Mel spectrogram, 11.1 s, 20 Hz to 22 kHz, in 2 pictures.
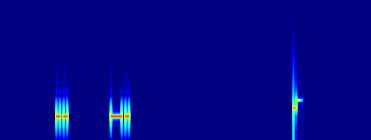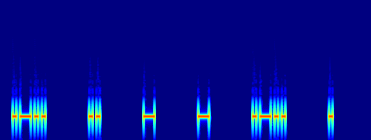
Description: Morse code, heard as a keyed tone, about 22 wpm, spaced as for 10 wpm, 700 Hz. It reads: IN LITTLE
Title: 4x Character Spacing - Top 200 Words - 22wpm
